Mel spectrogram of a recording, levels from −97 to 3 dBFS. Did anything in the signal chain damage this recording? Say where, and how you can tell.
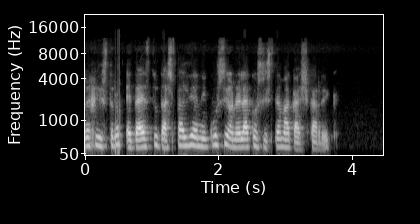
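Yes, at the network stage. Lost packet rebuilt from error correction: at 1.31 s, 1.39–1.49 s and 2.75–2.81 s the sound turns briefly rougher and noisier with no gap. The decoder played low-bitrate copies carried in following packets. Unlike concealment, the real content survives, only coarsened.

Short concealed packet loss sits between those first two, at 1.35–1.39 s. About 20 ms never arrived, and the decoder extrapolated the preceding sound for roughly 17 ms before blending back. That gives a smeared wobble rather than the grainy coarseness of a rebuilt copy.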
